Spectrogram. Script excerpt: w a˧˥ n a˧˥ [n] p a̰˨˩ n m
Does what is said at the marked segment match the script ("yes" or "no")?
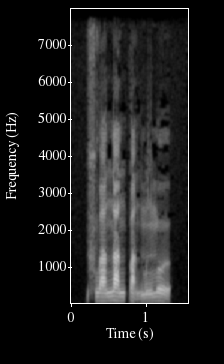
yes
